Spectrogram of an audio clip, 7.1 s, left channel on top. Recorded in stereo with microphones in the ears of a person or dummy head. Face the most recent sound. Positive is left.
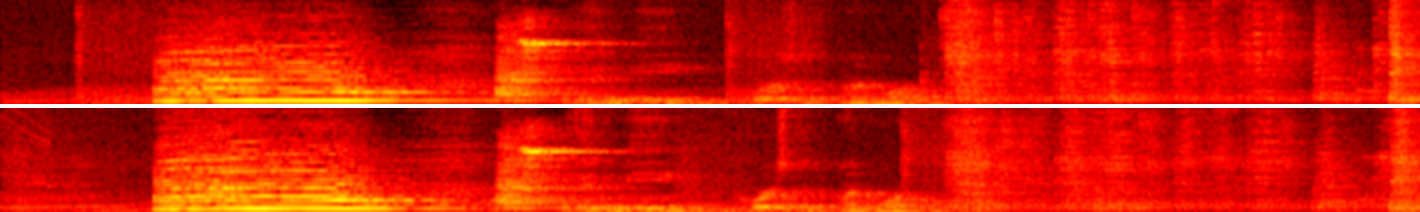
turn(degrees=75)  # may be behind; listen again after turning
